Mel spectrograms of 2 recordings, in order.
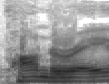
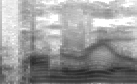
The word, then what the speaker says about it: Pend Oreille: was on located on Lake Pend Oreille or pond Rio whichever way you pronounce it they're in your name I think is pend oreille and I think the name most people said upon the real the Indians named Farragut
